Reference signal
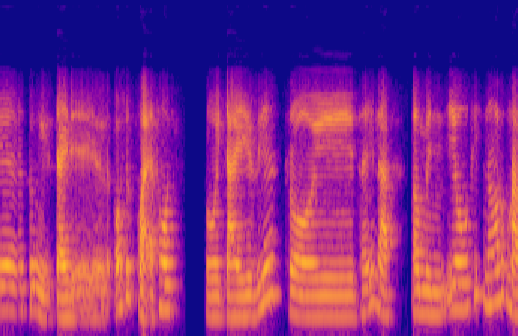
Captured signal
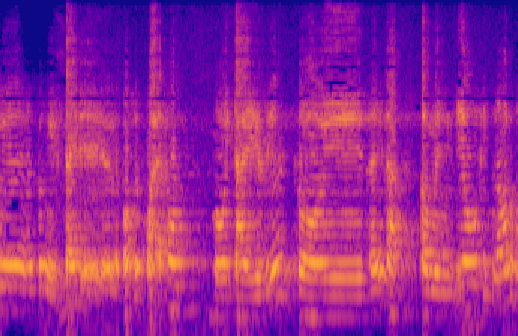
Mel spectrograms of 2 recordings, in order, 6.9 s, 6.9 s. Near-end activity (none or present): none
